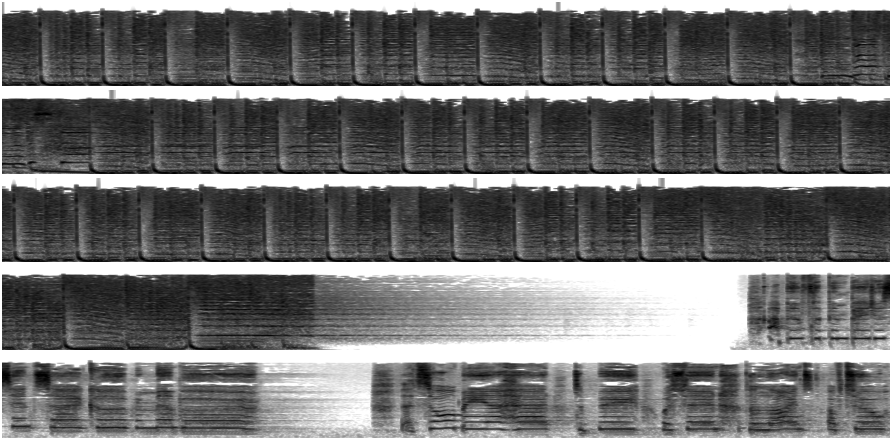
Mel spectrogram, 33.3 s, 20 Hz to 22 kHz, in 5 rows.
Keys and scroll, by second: 12.9 ctrl+j, 15.1 ctrl+z, 32.8 ctrl+o.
